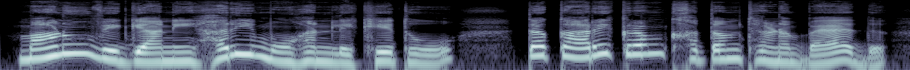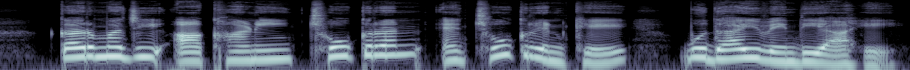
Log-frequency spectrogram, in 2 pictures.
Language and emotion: Sindhi, neutral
